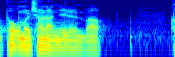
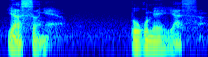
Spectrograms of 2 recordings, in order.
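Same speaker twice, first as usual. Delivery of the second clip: hushed whisper of the key word; whispered reveal; 6 semitones lower, 13 dB quieter than usual. Acted. Pastor revealing the word he heard, whispered. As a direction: let the word land as a secret.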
